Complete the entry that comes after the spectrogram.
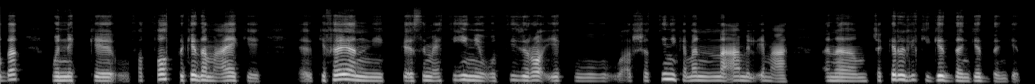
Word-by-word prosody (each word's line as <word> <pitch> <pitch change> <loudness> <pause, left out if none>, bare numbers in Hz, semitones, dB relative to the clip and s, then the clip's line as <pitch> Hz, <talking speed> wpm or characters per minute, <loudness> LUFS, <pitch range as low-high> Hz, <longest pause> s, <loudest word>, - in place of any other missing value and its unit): ده، 230 +1 +2 0.3
وإنِك 185 -1 +1 0.5
فضفضت 230 +5 -1
كده 205 0 +5
معاكِ، 180 +1 +1 0.6
آآ - - -9
كفاية 220 +3 +6
إنِك 175 -4 0 0.3
سمعتيني 185 +2 -2
وقُلتِ 165 +4 -12
لي 195 -2 -2
رأيِك 180 -2 -1
و 165 - -13 0.4
وأرشدتيني 240 +8 -2
كمان 190 -2 -3
إن 185 -1 -2
أنا 180 - +3
أعمل 185 -3 0
إيه - - -8
معاها. 140 -5 -2 0.4
أنا 170 -2 0
متشكرة 185 +7 +1
ليكِ 210 -2 -5
جدًا 185 -1 +3
جدًا 160 -2 -4
جدًا. 140 -1 -14
185 Hz, 150 wpm, -21 LUFS, 170-205 Hz, 0.6 s, كفاية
